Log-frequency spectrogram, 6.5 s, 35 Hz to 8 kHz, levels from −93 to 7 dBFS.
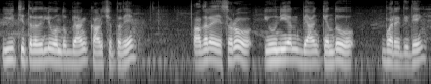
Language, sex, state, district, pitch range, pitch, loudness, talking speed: Kannada, male, Karnataka, Koppal, 140-160 Hz, 150 Hz, -13 LUFS, 100 wpm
